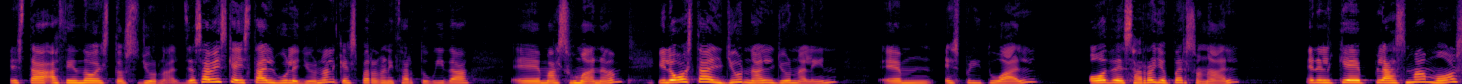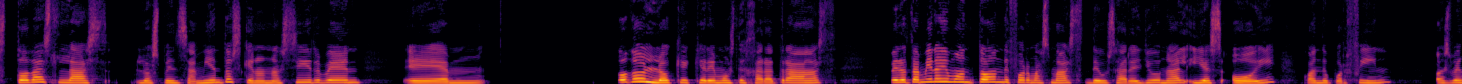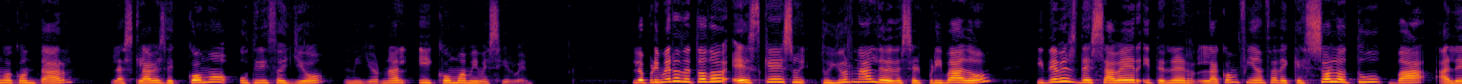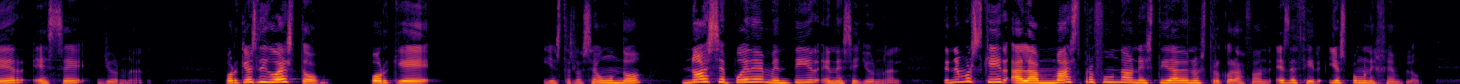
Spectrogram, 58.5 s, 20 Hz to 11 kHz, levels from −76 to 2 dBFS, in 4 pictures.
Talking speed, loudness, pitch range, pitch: 160 wpm, -22 LUFS, 245-290 Hz, 270 Hz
